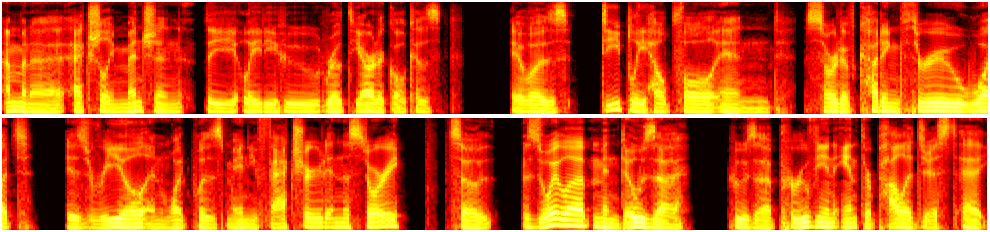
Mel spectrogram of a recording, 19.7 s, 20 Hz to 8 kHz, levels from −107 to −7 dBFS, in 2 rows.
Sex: male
